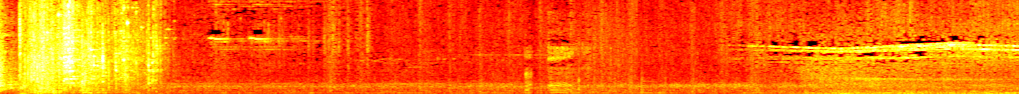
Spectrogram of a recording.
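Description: Footsteps patter quickly on sand.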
